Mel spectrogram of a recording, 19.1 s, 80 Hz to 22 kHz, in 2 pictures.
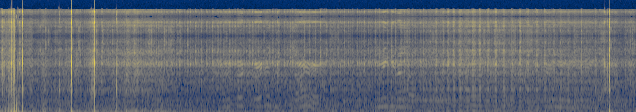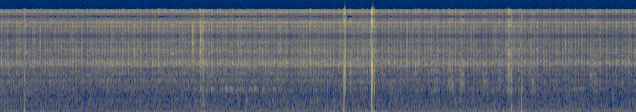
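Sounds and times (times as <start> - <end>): motorbike riding over dirt: 0.0 - 19.0.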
